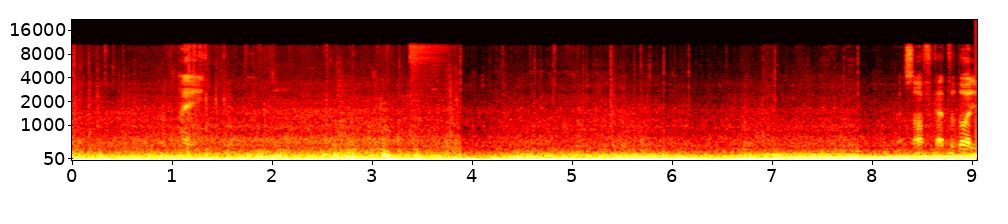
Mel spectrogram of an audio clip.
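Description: A large truck rolls slowly over speed bumps on a town road in Amargosa, Bahia, its engine rumbling steadily with a couple of heavy thumps and a hiss like an air brake, and people talk over it.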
